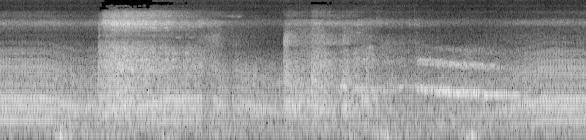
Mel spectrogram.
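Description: Tyres skid and squeal on rough ground.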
